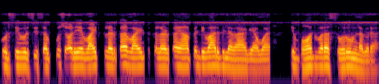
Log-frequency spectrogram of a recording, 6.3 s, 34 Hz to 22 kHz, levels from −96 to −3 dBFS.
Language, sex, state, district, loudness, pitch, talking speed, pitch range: Hindi, male, Bihar, West Champaran, -18 LUFS, 130 Hz, 265 wpm, 125-135 Hz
